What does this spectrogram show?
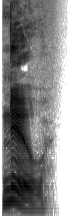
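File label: "knew", American English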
